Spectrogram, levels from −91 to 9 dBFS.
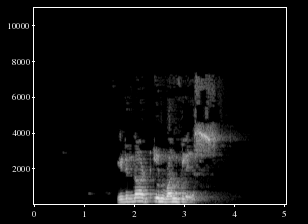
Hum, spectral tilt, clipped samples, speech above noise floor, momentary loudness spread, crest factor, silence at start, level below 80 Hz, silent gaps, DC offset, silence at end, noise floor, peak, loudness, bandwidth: none; -8 dB/octave; under 0.1%; 55 dB; 11 LU; 16 dB; 1.7 s; -70 dBFS; none; under 0.1%; 1.45 s; -67 dBFS; 0 dBFS; -13 LUFS; 7.2 kHz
